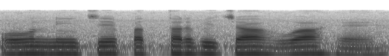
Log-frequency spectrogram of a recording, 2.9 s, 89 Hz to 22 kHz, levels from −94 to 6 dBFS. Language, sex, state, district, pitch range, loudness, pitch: Hindi, male, Uttar Pradesh, Shamli, 110-115 Hz, -18 LUFS, 115 Hz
